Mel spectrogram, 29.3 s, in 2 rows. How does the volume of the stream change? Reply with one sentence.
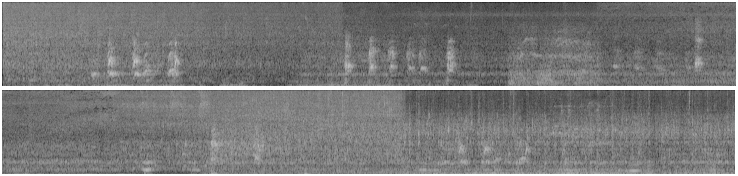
The volume of the stream goes down, then up.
